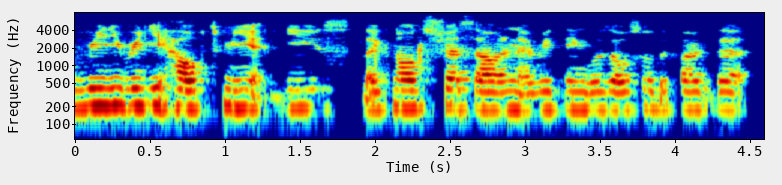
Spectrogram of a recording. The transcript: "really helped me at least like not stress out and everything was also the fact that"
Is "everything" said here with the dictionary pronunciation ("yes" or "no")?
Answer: yes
